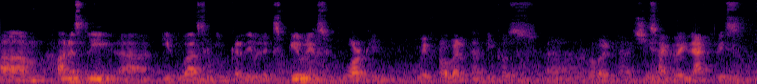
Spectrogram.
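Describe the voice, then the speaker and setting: Over noticeable background noise and audible room echo, a man with a Spanish accent speaks at a moderate pace with fairly even intonation. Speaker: film director. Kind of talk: panel Q&A. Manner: halting.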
